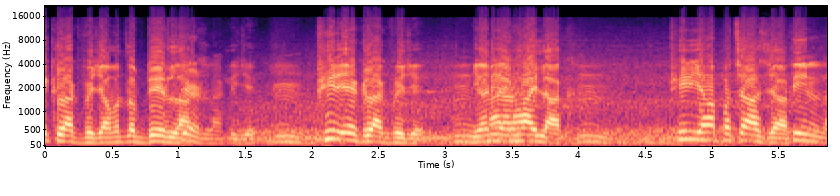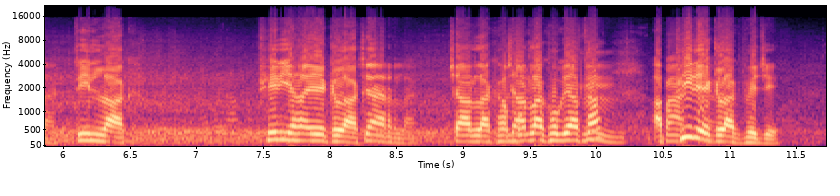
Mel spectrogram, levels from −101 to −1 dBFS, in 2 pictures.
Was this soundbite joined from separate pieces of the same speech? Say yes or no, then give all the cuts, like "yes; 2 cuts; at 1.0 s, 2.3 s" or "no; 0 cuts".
yes; 2 cuts; at 1.5 s, 9.4 s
